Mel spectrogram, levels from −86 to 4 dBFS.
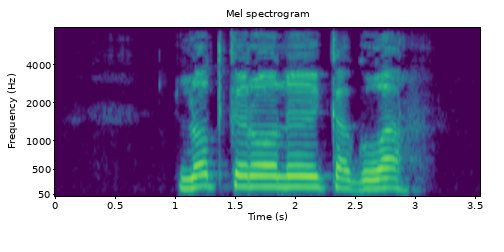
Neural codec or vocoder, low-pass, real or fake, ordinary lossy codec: none; 7.2 kHz; real; Opus, 64 kbps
